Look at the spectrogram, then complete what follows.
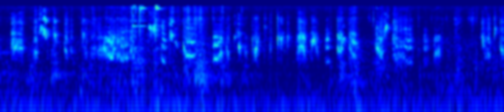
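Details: Young pet parrotlet, a three-month-old male, saying phrases over and over, including "Silly Birdie Bird"; a dense, continuous run of raspy, squawky syllables rising and falling, with a faint low hum indoors.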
